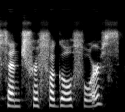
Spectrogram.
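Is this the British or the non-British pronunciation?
non-British. It uses the speaker's own non-British pronunciation. "but we usually say"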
